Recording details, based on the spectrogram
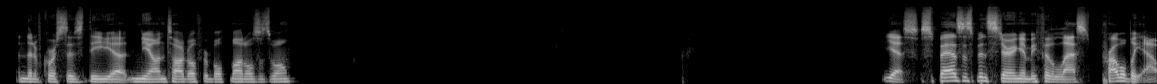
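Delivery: husky, hoarse voice. Carrying on talking, your voice gone hoarse. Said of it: "My voice is horsey. It's hoarse".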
